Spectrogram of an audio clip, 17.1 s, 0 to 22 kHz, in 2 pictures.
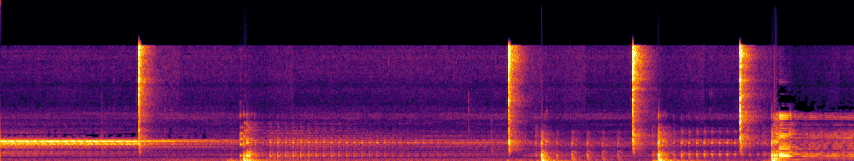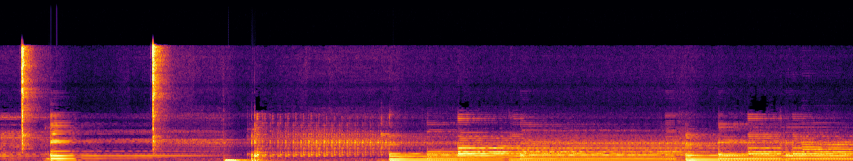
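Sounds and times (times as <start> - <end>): electric guitar notes with echo: 2.2 - 4.0, 5.2 - 17.0.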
